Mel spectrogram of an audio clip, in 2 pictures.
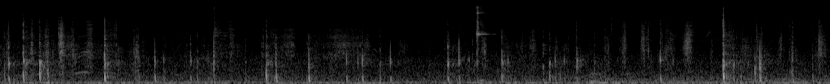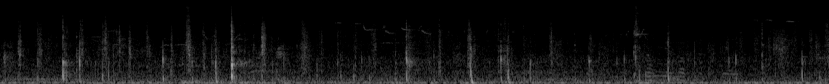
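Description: A tennis ball is struck with sharp pops of a racket, back and forth.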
